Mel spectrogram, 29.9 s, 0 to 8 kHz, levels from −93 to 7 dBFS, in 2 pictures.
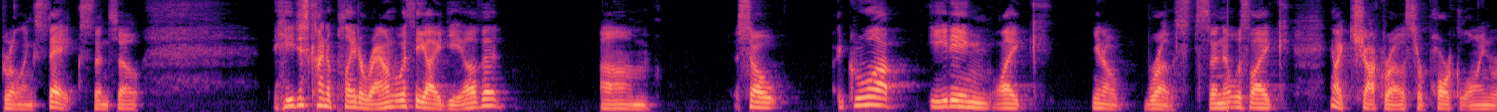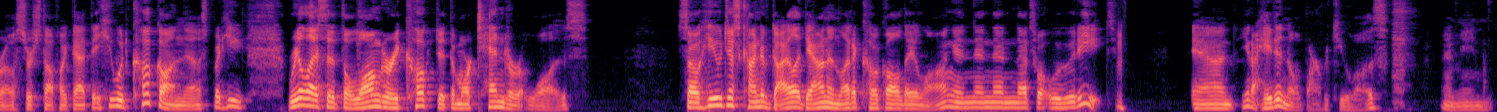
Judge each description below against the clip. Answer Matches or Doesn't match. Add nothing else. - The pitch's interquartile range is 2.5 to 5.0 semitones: Doesn't match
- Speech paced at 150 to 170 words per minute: Doesn't match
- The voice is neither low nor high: Doesn't match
